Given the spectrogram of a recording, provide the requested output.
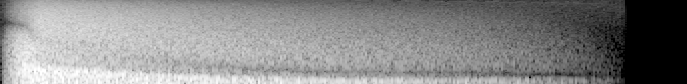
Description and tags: jobromedia-bullet-slowdown
This is an effect when you go into slow motion mode in games like Max Payne, and movies like the Matrix.
matrix, slow-motion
